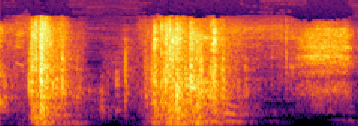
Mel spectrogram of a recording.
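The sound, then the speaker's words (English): A door is shut and locked, heard as three distinct knocks and rattles. A short bump comes first, then a longer, louder scraping rattle, and finally a softer closing clunk. “The door's locked. I can't get out.”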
